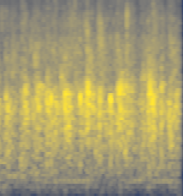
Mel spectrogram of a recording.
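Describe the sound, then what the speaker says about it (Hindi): Short burst of congregation applause inside a church during a sermon, moderately quiet with rapid overlapping claps, heard alone without speech. "तालियां बजाओ"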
